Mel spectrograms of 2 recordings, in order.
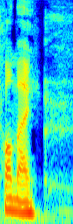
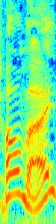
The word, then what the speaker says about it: Homme: she was called hermione also it's josh hommey it's not josh holman that's that's like do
